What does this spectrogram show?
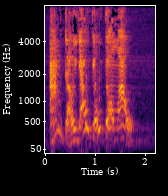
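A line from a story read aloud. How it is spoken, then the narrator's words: Panicked scream. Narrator (Vietnamese): Tử Hải Tiền Dương thét lên một tiếng thất thanh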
